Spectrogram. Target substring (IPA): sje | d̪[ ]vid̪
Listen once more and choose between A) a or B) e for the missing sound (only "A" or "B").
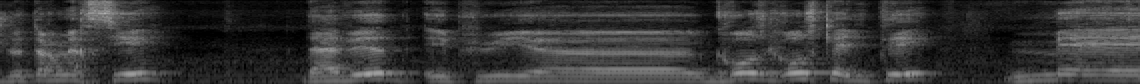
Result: A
